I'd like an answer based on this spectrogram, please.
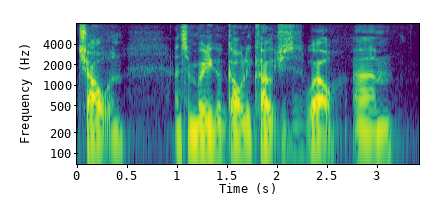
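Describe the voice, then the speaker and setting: Fairly quick, monotone speech from a man, fairly low in pitch, with flat intonation. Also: very clean recording, silent background. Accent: London. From London. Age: 20s. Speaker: professional football goalkeeper. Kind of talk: casual chat.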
